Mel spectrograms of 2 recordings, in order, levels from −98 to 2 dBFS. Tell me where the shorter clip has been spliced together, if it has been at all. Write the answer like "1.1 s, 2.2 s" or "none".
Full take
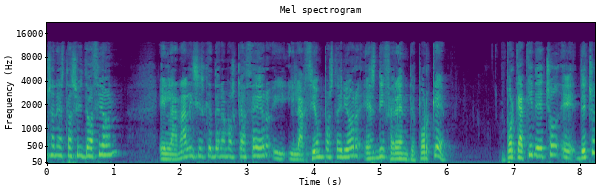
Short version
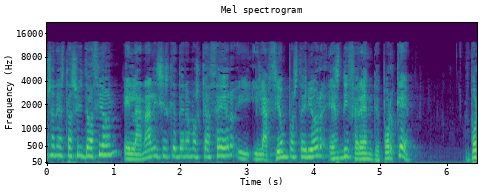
1.1 s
